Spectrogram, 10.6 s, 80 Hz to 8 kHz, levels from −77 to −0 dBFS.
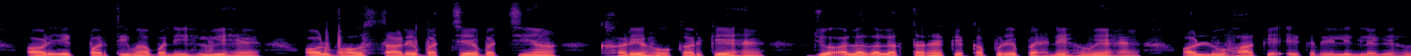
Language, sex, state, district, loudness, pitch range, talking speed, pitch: Hindi, male, Bihar, Kishanganj, -24 LUFS, 130-140 Hz, 180 wpm, 135 Hz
